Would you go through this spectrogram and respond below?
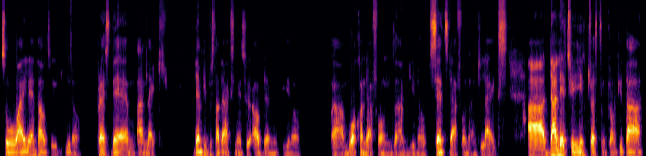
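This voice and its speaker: Deep-voiced young Nigerian man, halting. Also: steady tone, warm tone, breathy edge. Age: 20s. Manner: halting, filler-heavy, self-correcting. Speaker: designer guest. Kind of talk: casual interview talk.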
